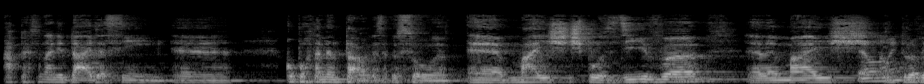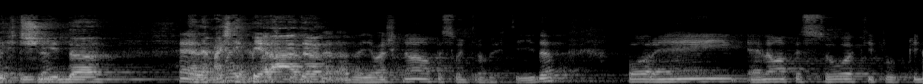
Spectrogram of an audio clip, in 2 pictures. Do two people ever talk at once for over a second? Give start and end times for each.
8.6-9.8, 11.1-12.5

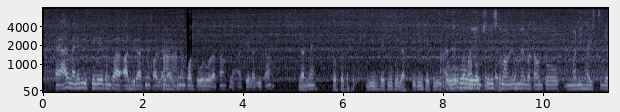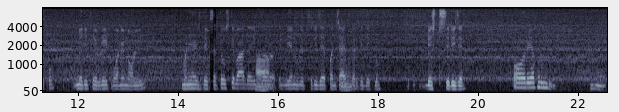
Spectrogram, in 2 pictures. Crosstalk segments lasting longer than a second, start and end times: 8.1-9.5

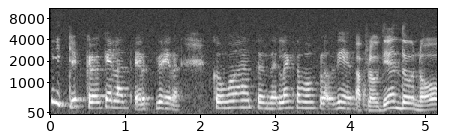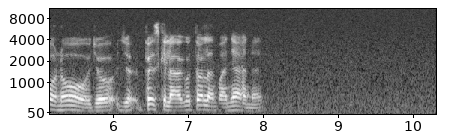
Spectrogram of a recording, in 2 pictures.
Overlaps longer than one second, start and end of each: none

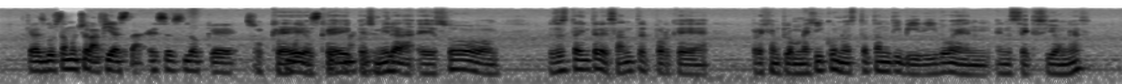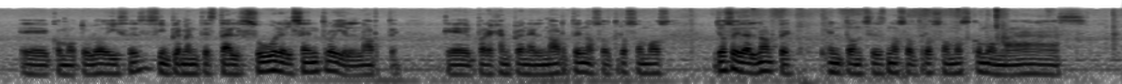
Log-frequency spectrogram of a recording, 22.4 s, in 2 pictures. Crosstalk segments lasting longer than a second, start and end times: 2.8-4.1

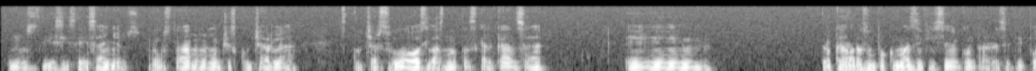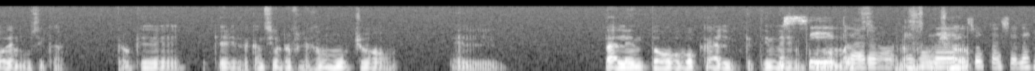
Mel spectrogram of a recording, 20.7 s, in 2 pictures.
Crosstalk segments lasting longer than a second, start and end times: 18.1-20.1

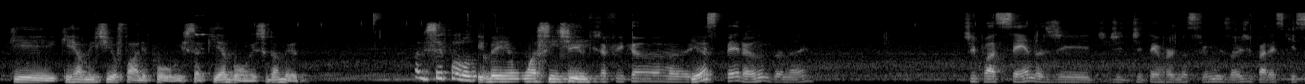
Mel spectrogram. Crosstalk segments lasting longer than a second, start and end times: none

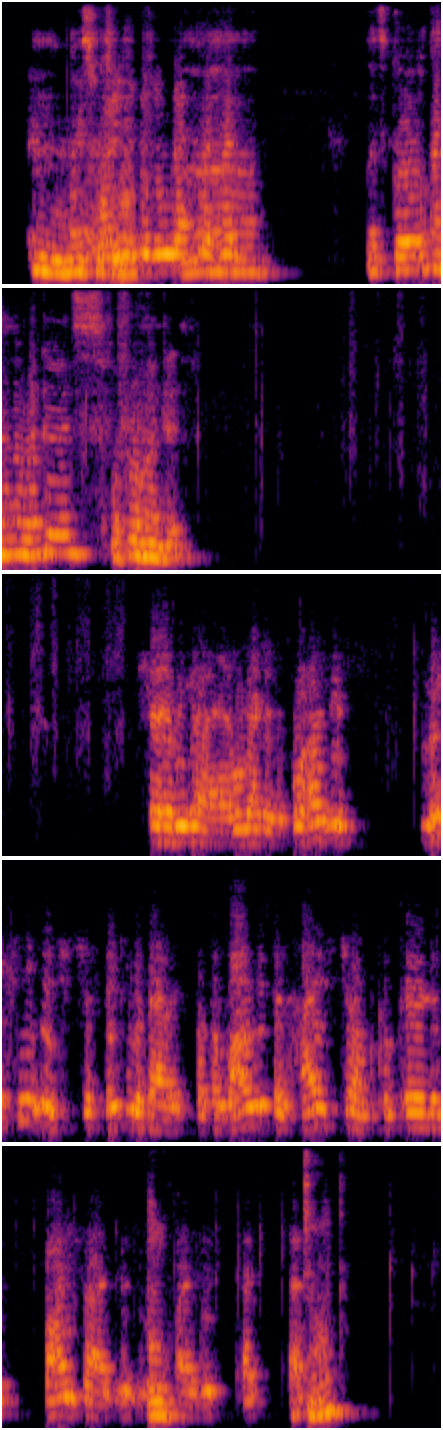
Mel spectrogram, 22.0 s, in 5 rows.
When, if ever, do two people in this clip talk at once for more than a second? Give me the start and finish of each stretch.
0.8-2.3

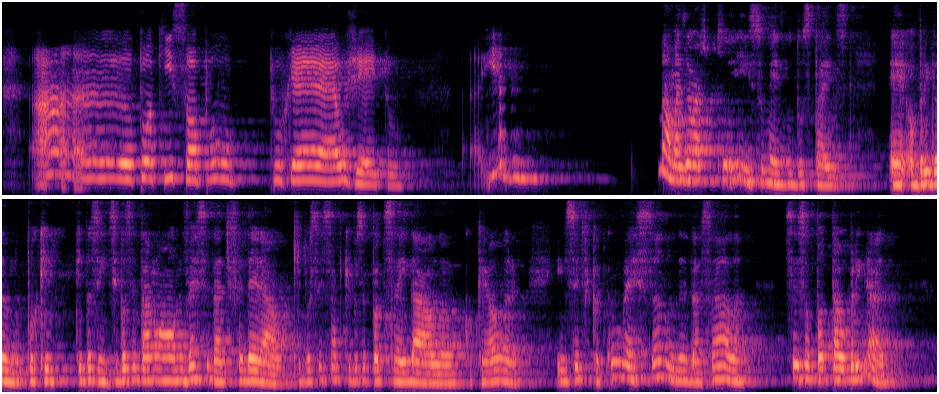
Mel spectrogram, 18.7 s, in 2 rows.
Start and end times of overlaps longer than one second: none

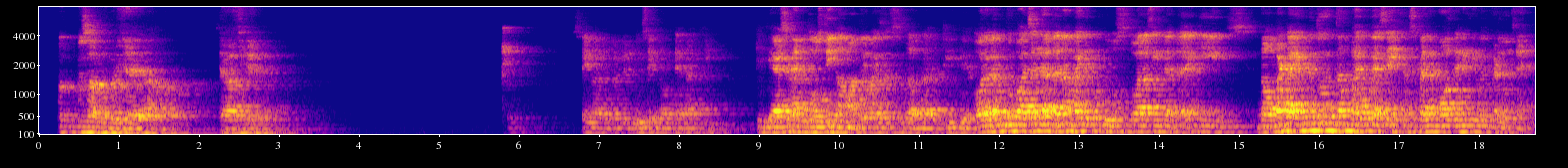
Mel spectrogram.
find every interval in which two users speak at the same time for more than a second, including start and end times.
none

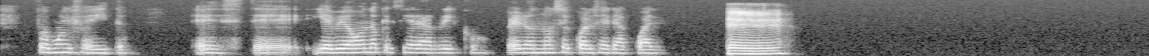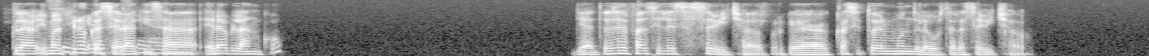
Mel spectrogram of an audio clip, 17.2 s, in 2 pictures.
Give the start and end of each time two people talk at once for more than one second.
9.0-10.3

